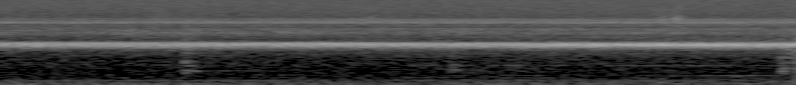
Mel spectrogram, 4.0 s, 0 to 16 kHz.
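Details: Toads (genus Bufo) on the banks of a pond on a warm spring night, 29 April 2021, in Richland County, South Carolina, give a steady, high, unbroken trill that runs without pause.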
